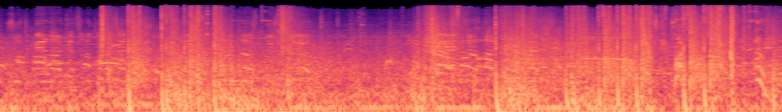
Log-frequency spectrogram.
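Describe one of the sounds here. Pistol shots crack sharply, several times.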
